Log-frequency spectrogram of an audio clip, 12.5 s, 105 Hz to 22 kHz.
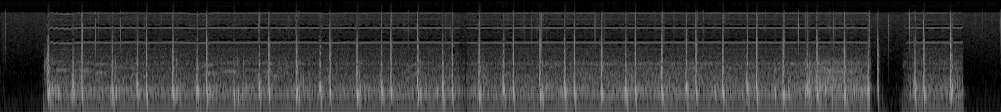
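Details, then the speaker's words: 1967 auscultation teaching record, tracing 4: patient with an artificial ball-type mitral valve, sharp hard clicks at the first sound and opening snap, about 80 beats a minute. "tracing number four auscultation of a patient with an artificial mitral valve as it moves the little plastic ball produces clicks corresponding to the first sound and to the opening snap these artificial clicks can be recognized by their characteristic tone"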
